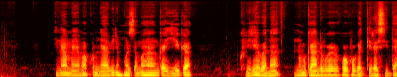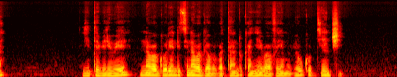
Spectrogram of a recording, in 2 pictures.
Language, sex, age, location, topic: Kinyarwanda, male, 18-24, Huye, health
